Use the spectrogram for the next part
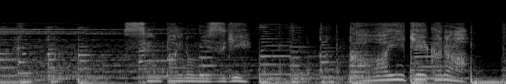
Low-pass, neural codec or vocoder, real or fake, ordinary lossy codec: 7.2 kHz; none; real; none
